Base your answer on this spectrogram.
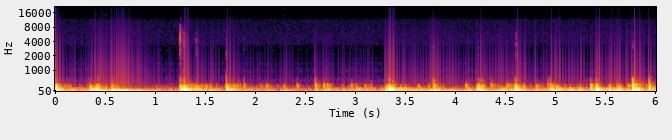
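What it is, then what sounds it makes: Metal mesh microphone grille being scratched. Long nails scratch the hollow steel wire-mesh dome grille of a Blue Yeti microphone. The result is a dense run of low, boomy thumps and rubbing scrapes centered near 117 Hz, with occasional brief bright crackles at sharper strokes.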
